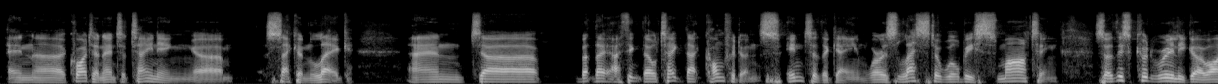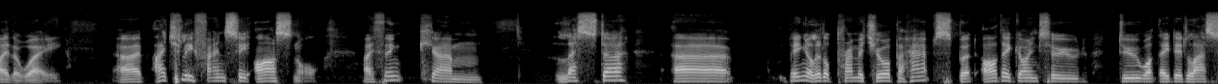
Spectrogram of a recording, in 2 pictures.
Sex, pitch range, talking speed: male, 105-145 Hz, 140 wpm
